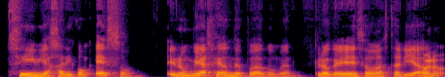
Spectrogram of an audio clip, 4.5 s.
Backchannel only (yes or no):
no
